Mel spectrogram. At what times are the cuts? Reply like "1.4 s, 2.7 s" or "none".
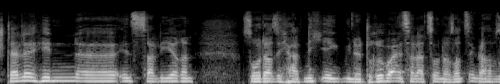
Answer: none

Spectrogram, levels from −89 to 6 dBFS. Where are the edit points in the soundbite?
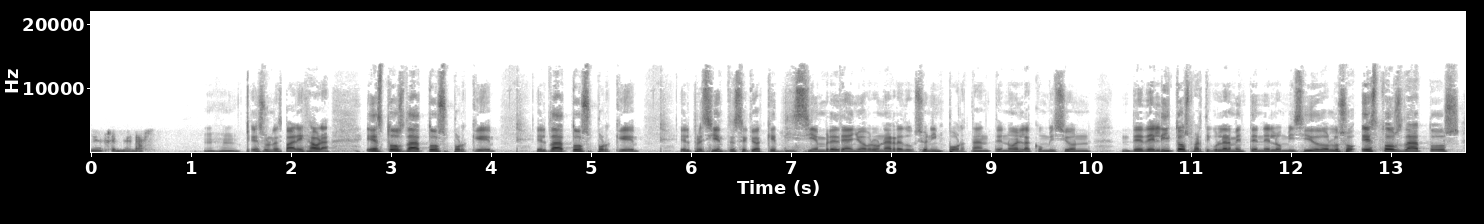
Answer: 1.6 s, 1.9 s, 4.6 s, 6.6 s, 7.5 s

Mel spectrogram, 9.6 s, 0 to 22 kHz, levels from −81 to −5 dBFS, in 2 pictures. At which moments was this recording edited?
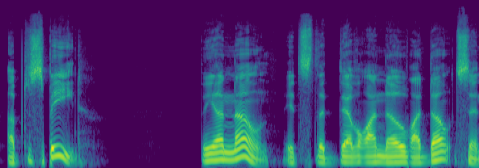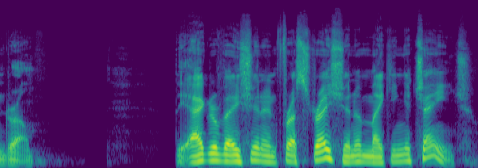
4.1 s

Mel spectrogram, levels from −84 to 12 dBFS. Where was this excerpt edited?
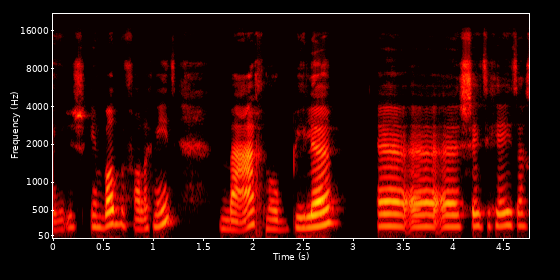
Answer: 1.0 s, 2.1 s

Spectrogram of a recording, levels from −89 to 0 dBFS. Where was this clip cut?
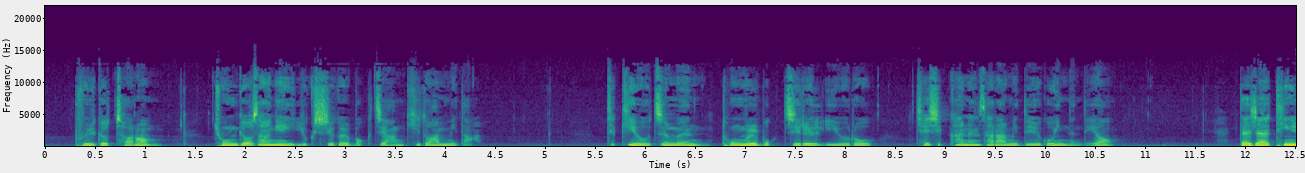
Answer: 2.5 s

